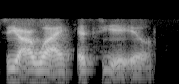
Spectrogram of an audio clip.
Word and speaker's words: Crystal: C R Y S T A L.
